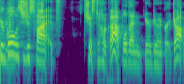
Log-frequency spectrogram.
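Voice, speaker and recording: This woman has a plain, everyday voice at medium pitch. Her intonation is lively. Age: 20s. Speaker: podcast co-host. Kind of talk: casual chat.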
